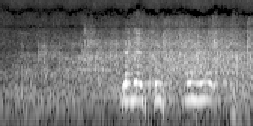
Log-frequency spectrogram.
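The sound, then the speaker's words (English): An audience at a talk breaks into clapping, a dense, steady patter of many hands that builds gradually and holds, with a few murmuring voices rising faintly underneath. “Please, would you mind not clapping?”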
